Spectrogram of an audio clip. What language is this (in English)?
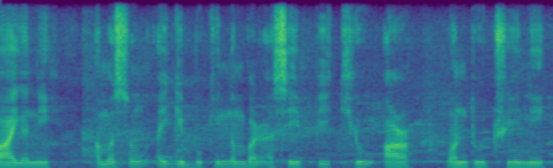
Manipuri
